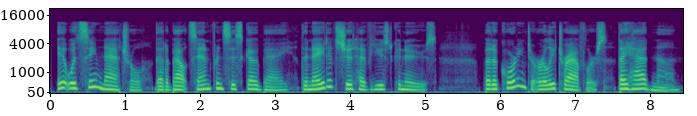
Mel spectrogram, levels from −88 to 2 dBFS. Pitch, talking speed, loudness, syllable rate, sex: 195 Hz, 165 wpm, -18 LUFS, 5.0 syllables/s, female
